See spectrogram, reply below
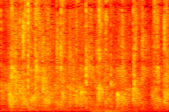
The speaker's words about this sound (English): I think that deserves a clap.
